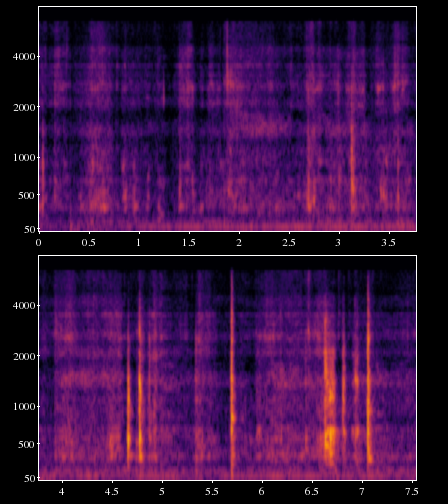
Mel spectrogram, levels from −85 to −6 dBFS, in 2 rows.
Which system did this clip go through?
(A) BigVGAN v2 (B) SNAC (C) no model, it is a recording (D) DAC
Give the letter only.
B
